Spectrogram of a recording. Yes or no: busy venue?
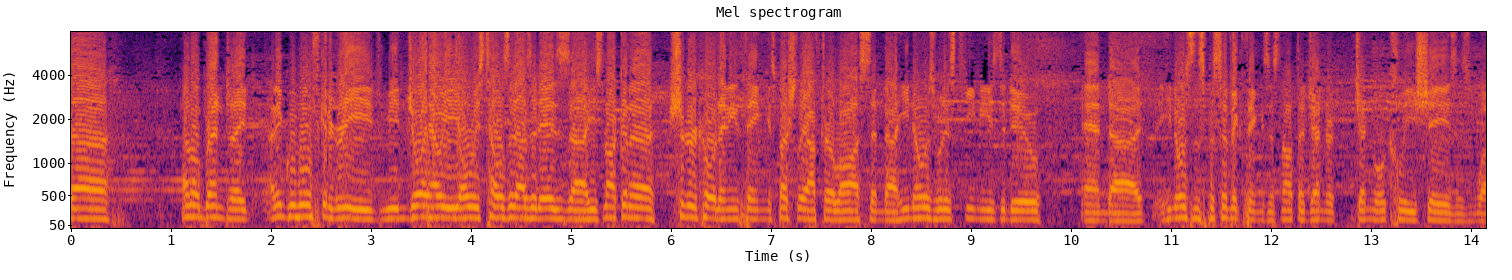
yes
